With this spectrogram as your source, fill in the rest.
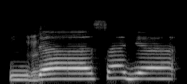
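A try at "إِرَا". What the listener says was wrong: Ida, ira. Ira, ira. Ira. Ira, lidahnya kayak digigit. Ira saja ya. Ira saja.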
